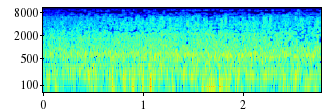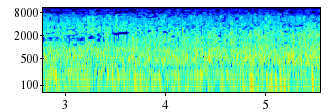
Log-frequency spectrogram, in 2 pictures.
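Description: Water rushing steadily through a narrow stone channel, with uneven low buffeting from wind on the microphone.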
